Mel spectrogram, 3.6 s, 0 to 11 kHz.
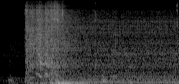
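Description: An Audi A6 TDI diesel with a boost sensor fault cranks and fires into life after a brief quiet moment, the engine catching with a rumbling surge and settling into a steady close idle.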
